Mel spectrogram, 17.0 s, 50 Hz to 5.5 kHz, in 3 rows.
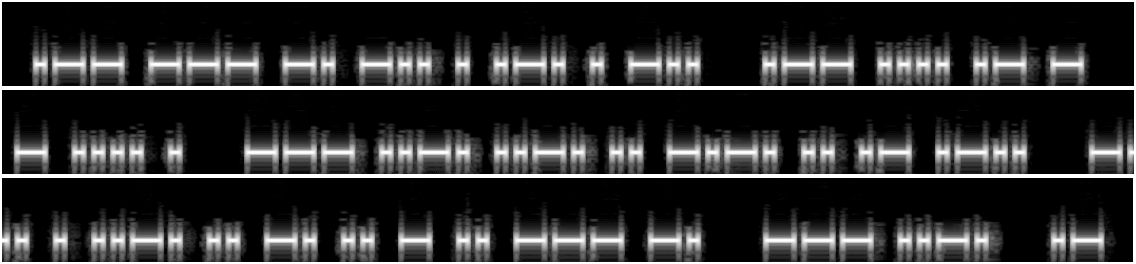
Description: Morse code, heard as a keyed tone, about 25 wpm, 600 Hz. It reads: WONDERED WHAT THE OFFICIAL DEFINITION OF A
